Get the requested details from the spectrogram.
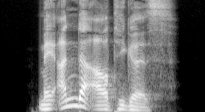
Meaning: strong/mixed nominative/accusative neuter singular of mäanderartig
- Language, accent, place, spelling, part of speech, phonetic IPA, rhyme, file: German, Germany, Berlin, mäanderartiges, adjective, [mɛˈandɐˌʔaːɐ̯tɪɡəs], -andɐʔaːɐ̯tɪɡəs, De-mäanderartiges.ogg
